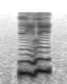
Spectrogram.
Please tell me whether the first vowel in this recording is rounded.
no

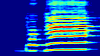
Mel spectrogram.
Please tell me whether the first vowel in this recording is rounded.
yes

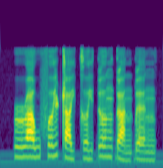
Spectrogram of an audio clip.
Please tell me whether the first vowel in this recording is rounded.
no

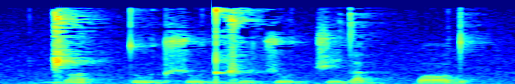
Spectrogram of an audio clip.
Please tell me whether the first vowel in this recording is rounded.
no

